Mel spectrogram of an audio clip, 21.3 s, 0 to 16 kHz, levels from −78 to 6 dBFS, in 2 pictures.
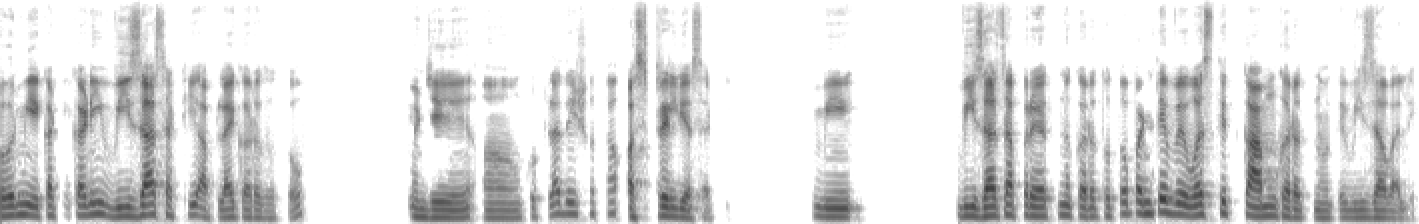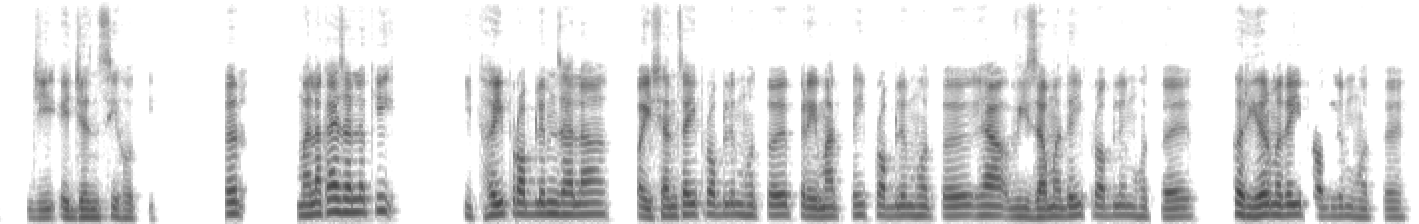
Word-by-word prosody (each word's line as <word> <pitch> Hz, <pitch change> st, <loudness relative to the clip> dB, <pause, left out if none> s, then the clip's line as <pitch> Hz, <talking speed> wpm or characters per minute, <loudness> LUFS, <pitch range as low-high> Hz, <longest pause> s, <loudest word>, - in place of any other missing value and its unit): बरोबर 150 Hz, +1 st, +4 dB
मी 165 Hz, 0 st, +3 dB
एका 150 Hz, +1 st, +3 dB
ठिकाणी 160 Hz, +3 st, +1 dB
व्हीसासाठी 160 Hz, +2 st, +3 dB
अप्लाय 125 Hz, 0 st, 0 dB
करत 125 Hz, -2 st, -5 dB
होतो. 110 Hz, -1 st, -12 dB, 0.8 s
म्हणजे 125 Hz, -3 st, +1 dB, 0.3 s
अ, 120 Hz, -, -6 dB, 0.3 s
कुठला 145 Hz, +5 st, -6 dB
देश 180 Hz, -1 st, -5 dB
होता? 185 Hz, +1 st, -10 dB
ऑस्ट्रेलियासाठी. 135 Hz, -2 st, +1 dB, 0.7 s
मी 135 Hz, -1 st, +1 dB, 0.9 s
व्हीसाचा 150 Hz, +2 st, +5 dB
प्रयत्न 155 Hz, 0 st, 0 dB
करत 140 Hz, -1 st, -1 dB
होतो, 145 Hz, +5 st, -4 dB
पण 190 Hz, 0 st, +1 dB
ते 210 Hz, -, +7 dB
व्यवस्थित 165 Hz, -1 st, +2 dB
काम 150 Hz, -1 st, +6 dB
करत 125 Hz, -4 st, -2 dB
नव्हते 120 Hz, 0 st, -8 dB
व्हीसावाले, 120 Hz, -1 st, -4 dB, 0.3 s
जी 125 Hz, +1 st, -2 dB
एजन्सी 125 Hz, +1 st, -1 dB
होती. 120 Hz, -3 st, -9 dB, 0.5 s
तर 185 Hz, 0 st, +3 dB, 0.4 s
मला 165 Hz, +2 st, +4 dB
काय 215 Hz, +2 st, +5 dB
झालं 210 Hz, 0 st, +4 dB
की 230 Hz, 0 st, -2 dB, 0.5 s
इथंही 155 Hz, +4 st, +3 dB
प्रॉब्लेम 180 Hz, 0 st, 0 dB
झाला, 175 Hz, 0 st, +2 dB, 0.3 s
पैशांचाही 150 Hz, +4 st, +3 dB
प्रॉब्लेम 170 Hz, 0 st, -3 dB
होतो 160 Hz, 0 st, -5 dB
आहे, 165 Hz, +1 st, +4 dB
प्रेमातही 145 Hz, +1 st, 0 dB
प्रॉब्लेम 155 Hz, 0 st, -2 dB
होतो 150 Hz, 0 st, -5 dB
आहे, 155 Hz, +1 st, 0 dB
या 155 Hz, -1 st, +4 dB
व्हीसामध्येही 140 Hz, +3 st, 0 dB
प्रॉब्लेम 155 Hz, 0 st, -4 dB
होतो 145 Hz, -2 st, -8 dB
आहे, 135 Hz, +1 st, 0 dB, 0.3 s
कॅरियरमध्येही 170 Hz, 0 st, +4 dB
प्रॉब्लेम 145 Hz, 0 st, -5 dB
होतो 130 Hz, 0 st, -10 dB
आहे 130 Hz, 0 st, -5 dB
150 Hz, 150 wpm, -24 LUFS, 135-165 Hz, 0.9 s, ते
